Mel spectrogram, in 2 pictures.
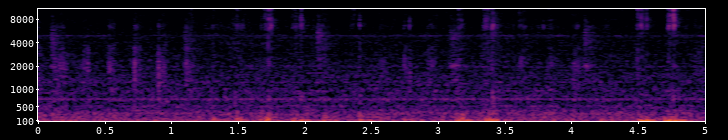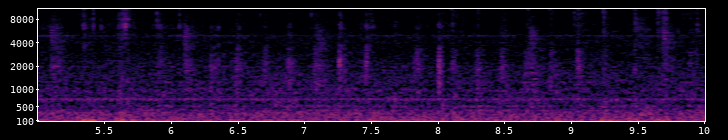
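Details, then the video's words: Marshmallow, a pet male rabbit, munching broccoli in a small room: rapid, irregular crisp nibbling clicks, several louder crunches between fainter chewing, low background hum throughout. "Bunny Eating Broccoli"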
